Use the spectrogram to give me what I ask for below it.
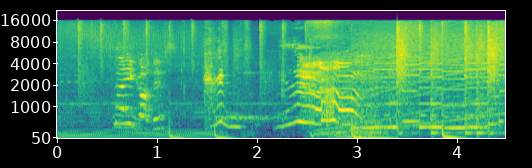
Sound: groans

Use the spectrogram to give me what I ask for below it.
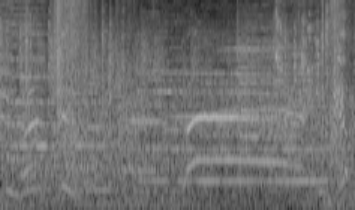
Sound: screaming

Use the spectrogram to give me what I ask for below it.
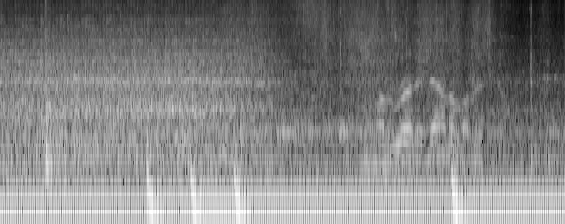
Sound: truck backup whining; truck engine rumbling

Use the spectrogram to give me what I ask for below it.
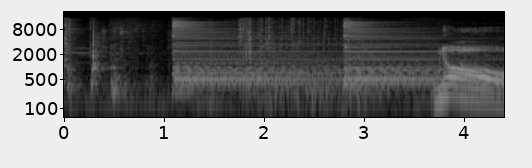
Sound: clock chimes

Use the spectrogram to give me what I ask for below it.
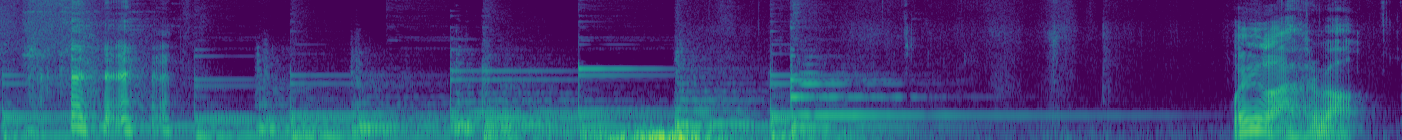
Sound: laugh

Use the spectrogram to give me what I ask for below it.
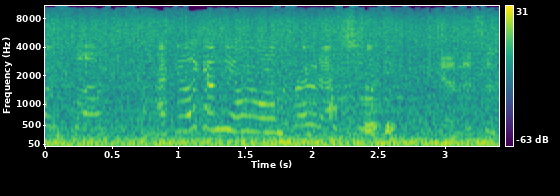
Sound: laughs

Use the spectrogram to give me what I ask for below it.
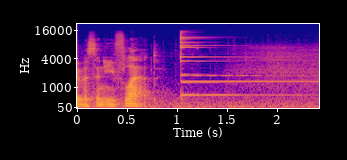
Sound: tink bells

